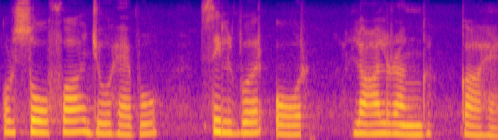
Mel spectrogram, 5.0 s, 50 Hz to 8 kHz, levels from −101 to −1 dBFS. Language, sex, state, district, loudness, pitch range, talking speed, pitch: Hindi, female, Himachal Pradesh, Shimla, -19 LUFS, 195-235 Hz, 130 wpm, 210 Hz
